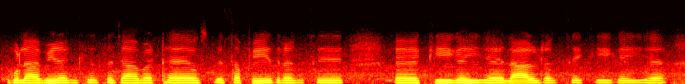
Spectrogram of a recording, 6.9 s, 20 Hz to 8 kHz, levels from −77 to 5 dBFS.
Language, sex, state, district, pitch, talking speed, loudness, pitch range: Hindi, female, Haryana, Charkhi Dadri, 200 Hz, 165 wpm, -15 LUFS, 195-200 Hz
